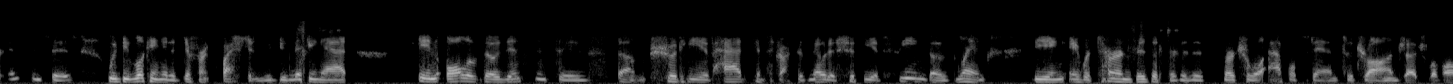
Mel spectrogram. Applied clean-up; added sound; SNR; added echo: neural diffusion model UNIVERSE++.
